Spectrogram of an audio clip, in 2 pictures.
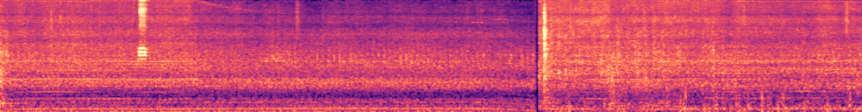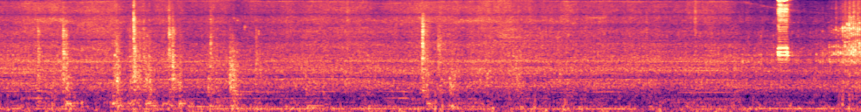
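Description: Heavy diesel engines of a tipper truck and excavator running steadily while the trailer's hydraulic hoist raises the bed and rock and soil slide out of the tailgate. There is a brief break in the sound about seven seconds in, after which it turns rougher.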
